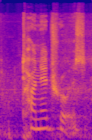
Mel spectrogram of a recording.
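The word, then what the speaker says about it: tonitruous: Tenitroous. May I have all of the information? Tenitroous is the only pronunciation I have.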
